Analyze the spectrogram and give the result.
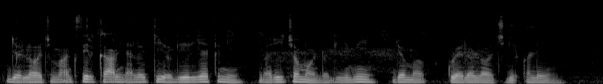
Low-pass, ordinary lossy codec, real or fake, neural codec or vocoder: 10.8 kHz; none; fake; vocoder, 24 kHz, 100 mel bands, Vocos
